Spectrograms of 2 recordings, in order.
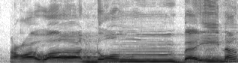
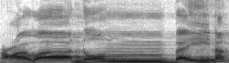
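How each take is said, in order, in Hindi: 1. b से पहले m की आवाज़ आती है। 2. b से पहले m की आवाज़ आती है।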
